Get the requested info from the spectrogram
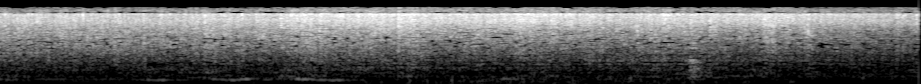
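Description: Onion and ginger-garlic-chilli paste with turmeric sizzling steadily in hot mustard oil in a metal kadai while a metal spatula stirs it.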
